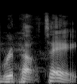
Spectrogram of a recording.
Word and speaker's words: Repartee: Repartee. Yeah. Yeah. Whenever you cast an instant or sorcery spell that targets a creature, create a 1/1 white and black inkling creature token with flying.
